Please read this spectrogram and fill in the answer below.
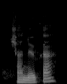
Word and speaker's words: Hanukkah: of kanuka and uh I think it's pronounced chanuka chanuka that's right sorry I apologize you are correct it is chanuka wow that's what I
